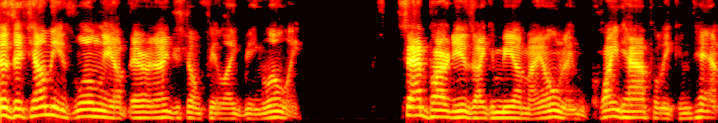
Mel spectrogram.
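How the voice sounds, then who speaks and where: Talking at a fairly quick pace, a man with a fairly high pitch and a bright, sharp tone shows ordinary pitch variation on a very clean recording with a silent background. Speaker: spiritual guide. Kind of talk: casual livestream talk.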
